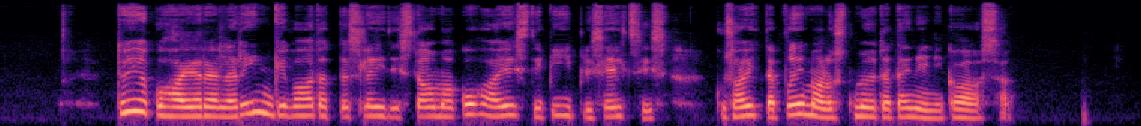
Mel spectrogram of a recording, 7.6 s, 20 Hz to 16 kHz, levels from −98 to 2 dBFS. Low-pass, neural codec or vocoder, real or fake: 14.4 kHz; codec, 44.1 kHz, 7.8 kbps, DAC; fake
